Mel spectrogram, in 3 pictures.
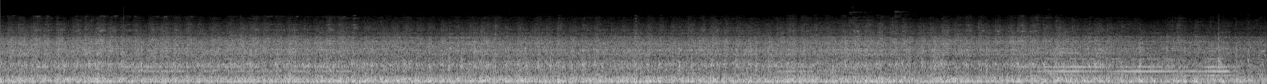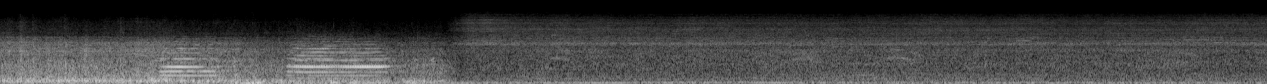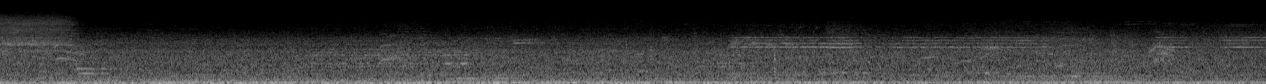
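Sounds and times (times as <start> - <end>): freight train wheels rumbling: 0.0 - 38.0
locomotive horn: 1.2 - 3.8, 7.6 - 8.4, 10.2 - 12.6, 14.2 - 16.7, 32.6 - 36.2.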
